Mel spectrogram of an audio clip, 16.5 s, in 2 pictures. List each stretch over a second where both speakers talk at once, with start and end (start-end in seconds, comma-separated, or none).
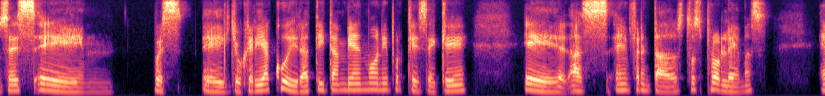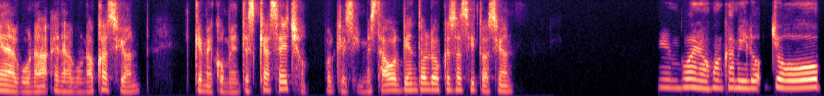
none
